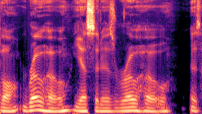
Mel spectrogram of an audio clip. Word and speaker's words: Rojo: Rojo yes it is Roo is how it's pronounced it is uh Spanish for red um even though it's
